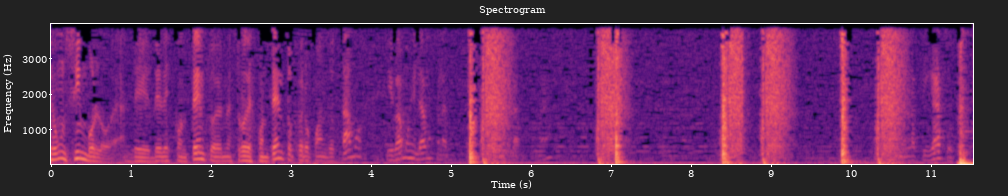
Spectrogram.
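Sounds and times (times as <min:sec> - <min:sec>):
speech: 0:00.0 - 0:05.8, 0:11.0 - 0:11.5
whip cracking: 0:05.3 - 0:05.8, 0:06.8 - 0:07.3, 0:08.4 - 0:09.3, 0:09.9 - 0:10.8.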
